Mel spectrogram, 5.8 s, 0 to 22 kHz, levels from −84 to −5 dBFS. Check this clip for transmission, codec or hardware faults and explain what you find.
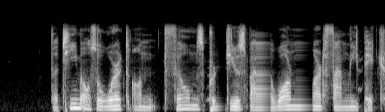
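Two kinds of fault are audible in this speech, both from late delivery across the call link. The sound passes through what is likely an Opus call codec, with content reaching about 8 kHz.

Short stalls from a late packet occur at 2.39 to 2.46 s, just after "team also worked on", and at 2.67 to 2.83 s. A packet arrived late. The jitter buffer ran dry. The receiver held the last sound for about 39 ms, then about 17 ms. Each time a sound drags slightly, with a faint buzz or dip. Nothing is lost. The speech resumes where it stopped.

Call audio freezes follow at 3.26 to 3.41 s, 3.86 to 4.08 s and 4.45 to 4.72 s. The likely cause is packets held up in transit, emptying the buffer. The receiver filled the gaps with a fading buzz or hiss of about 120, 194 and 235 ms. None drops to silence. Each freeze inserts a pause, and the speech then continues intact.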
